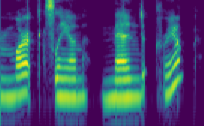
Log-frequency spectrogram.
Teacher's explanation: The m is voiced, it's bilabial.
